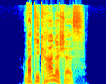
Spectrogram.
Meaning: strong/mixed nominative/accusative neuter singular of vatikanisch
- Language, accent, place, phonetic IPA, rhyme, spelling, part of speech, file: German, Germany, Berlin, [vatiˈkaːnɪʃəs], -aːnɪʃəs, vatikanisches, adjective, De-vatikanisches.ogg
